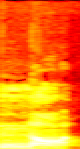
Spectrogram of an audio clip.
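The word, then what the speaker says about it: gnaw: English में शब्द है नो जी एन A blue पढ़ेंगे उसको साइलेंट होता है ऐसे एक शब्द है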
